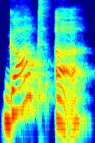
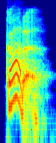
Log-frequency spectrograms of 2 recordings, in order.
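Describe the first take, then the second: First: The two words are said slowly and separately. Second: The two words are run together quickly. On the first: "one time slowly" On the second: "at a normal speed, like a native speaker"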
